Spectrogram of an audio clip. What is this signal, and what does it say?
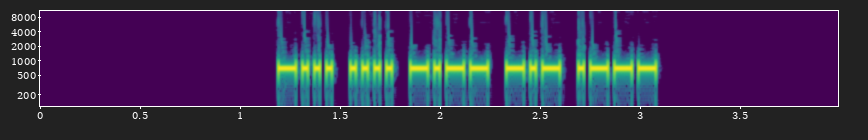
Morse code, heard as a keyed tone, about 39 wpm, 700 Hz. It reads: BHYKJ
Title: Code Groups - 5 Letters - 40wpm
